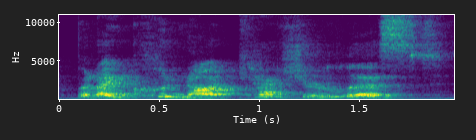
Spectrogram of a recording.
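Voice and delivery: breathless whispered words; gasped. A narrator's reading. Frog tells Toad, breathless and whispering, he failed. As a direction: push it out on no breath. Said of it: "gasped Frog".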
